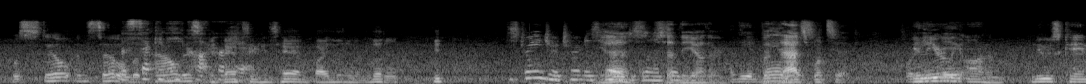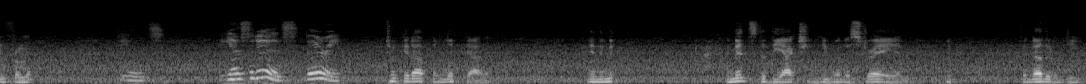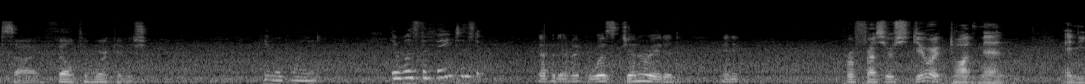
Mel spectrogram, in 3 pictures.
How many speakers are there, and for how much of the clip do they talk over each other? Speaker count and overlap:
seven, about 13%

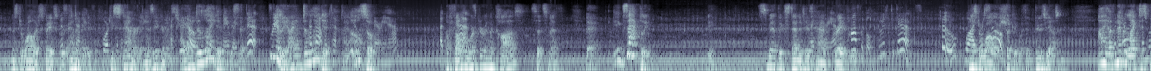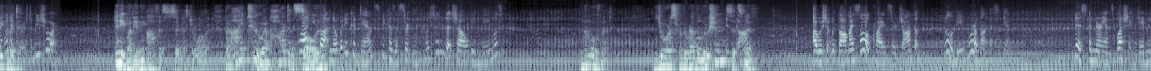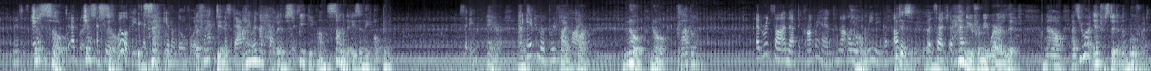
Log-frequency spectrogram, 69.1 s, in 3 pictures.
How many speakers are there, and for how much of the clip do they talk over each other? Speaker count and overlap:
two, about 31%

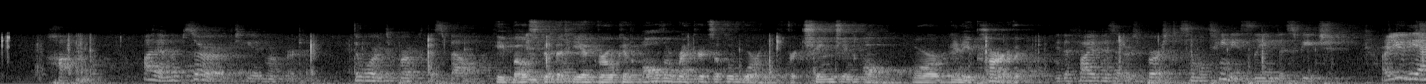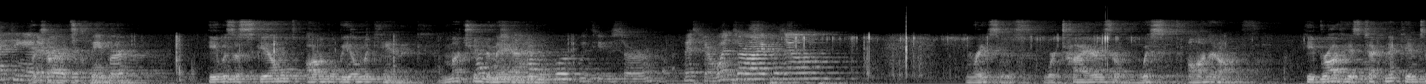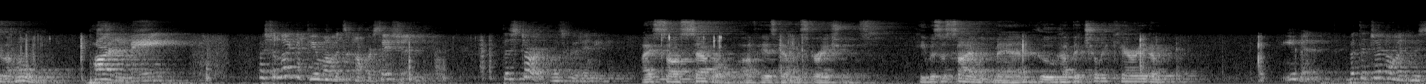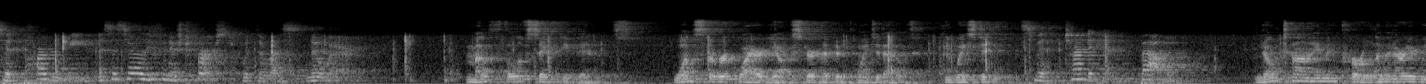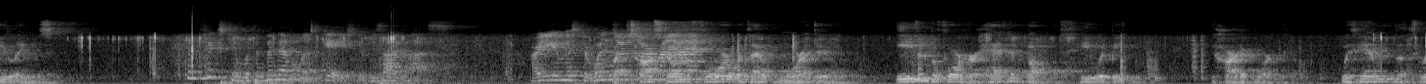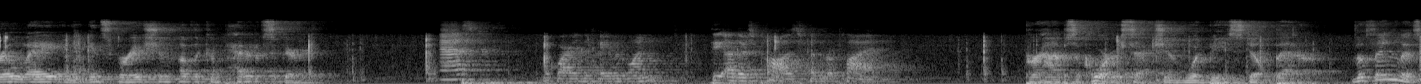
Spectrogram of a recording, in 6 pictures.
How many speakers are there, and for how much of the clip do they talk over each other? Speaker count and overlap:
two, about 5%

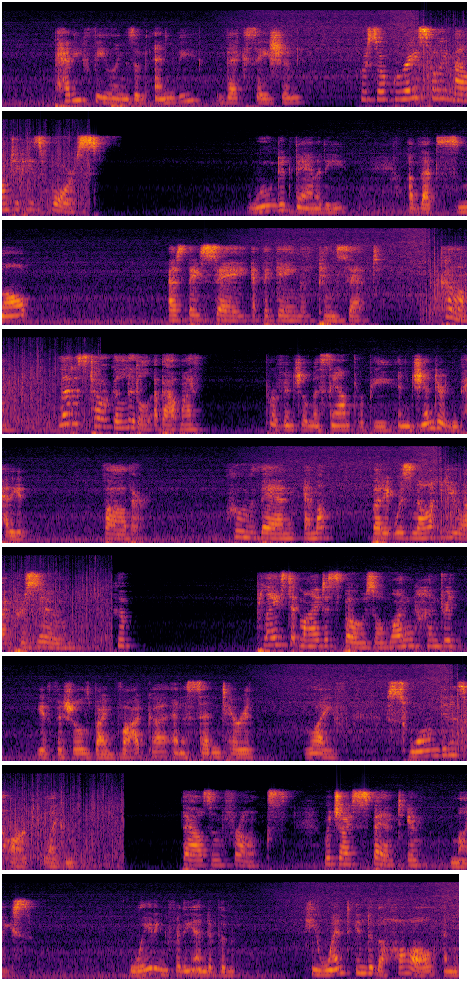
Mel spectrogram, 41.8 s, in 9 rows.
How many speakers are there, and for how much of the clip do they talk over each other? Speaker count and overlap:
two, no overlap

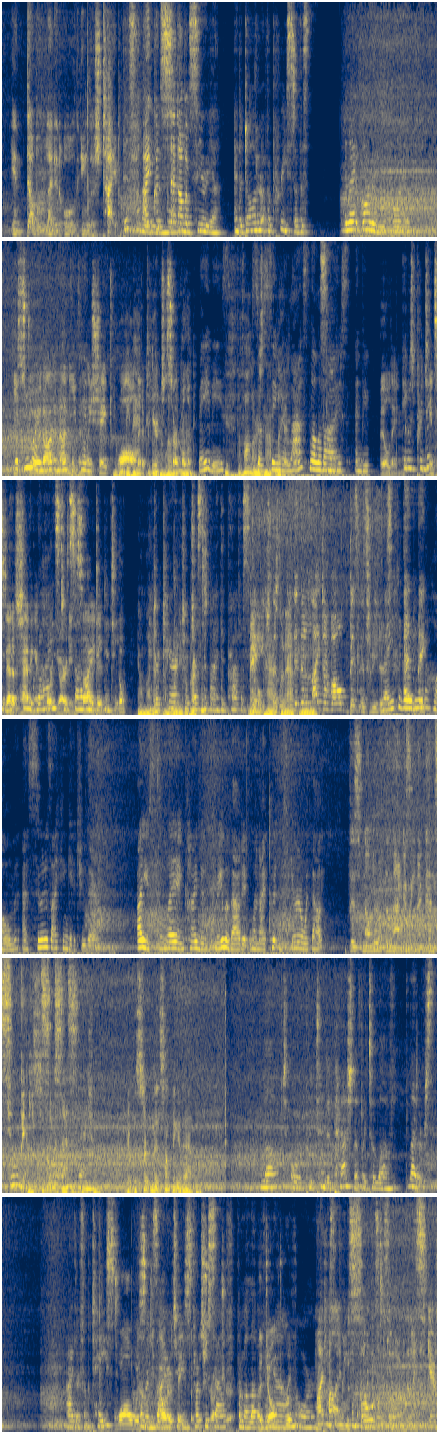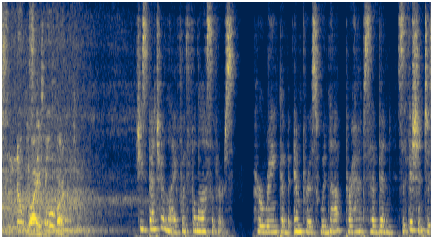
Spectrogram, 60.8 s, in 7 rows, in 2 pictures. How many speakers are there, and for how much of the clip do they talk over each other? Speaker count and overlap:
five, about 41%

